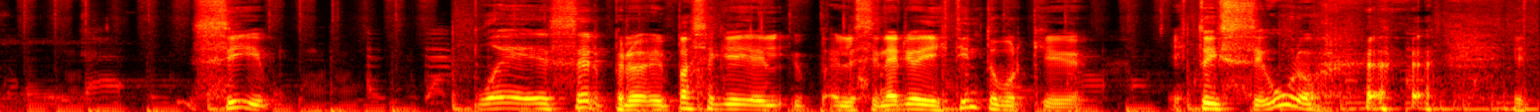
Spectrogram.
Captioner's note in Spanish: risas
